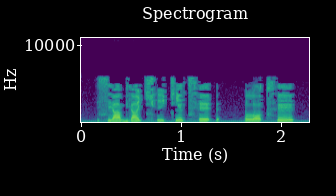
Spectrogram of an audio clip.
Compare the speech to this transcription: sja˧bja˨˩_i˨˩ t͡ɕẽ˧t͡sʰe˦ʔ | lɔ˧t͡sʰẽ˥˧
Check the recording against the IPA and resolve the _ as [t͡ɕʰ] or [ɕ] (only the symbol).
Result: t͡ɕʰ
